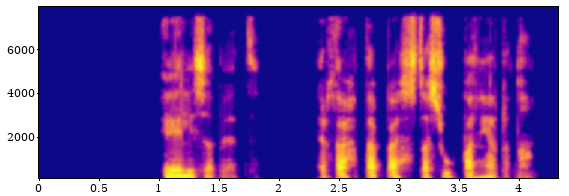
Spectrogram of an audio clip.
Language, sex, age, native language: Icelandic, male, 20-29, Icelandic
